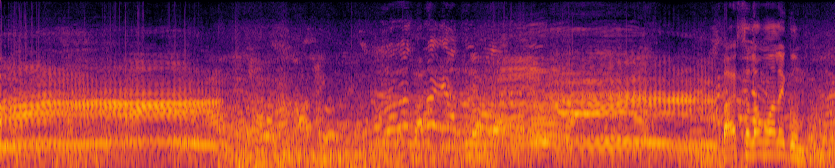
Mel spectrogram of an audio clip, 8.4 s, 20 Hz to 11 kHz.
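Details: Sahiwal bull calf, about six to seven months old, at Aftabganj cattle market in Dinajpur, Bangladesh, on 1 July 2025 as trading begins; long drawn, wavering moos with rich harmonics, several overlapping, amid crowd chatter.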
